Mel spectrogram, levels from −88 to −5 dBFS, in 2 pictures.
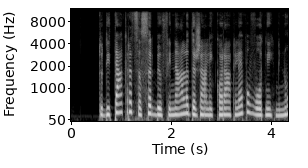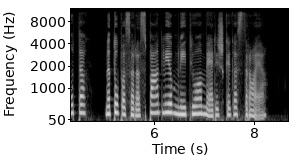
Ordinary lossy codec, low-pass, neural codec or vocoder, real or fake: MP3, 96 kbps; 10.8 kHz; vocoder, 44.1 kHz, 128 mel bands, Pupu-Vocoder; fake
